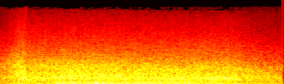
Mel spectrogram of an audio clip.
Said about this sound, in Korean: 수많은 여인들의 통곡하는 소리가 들렸다. 그건 울부짖음을 닮은 눈바람.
